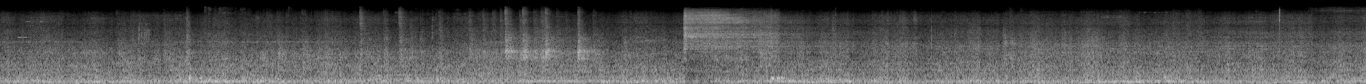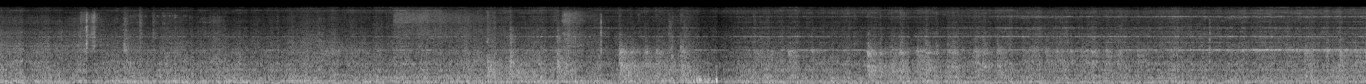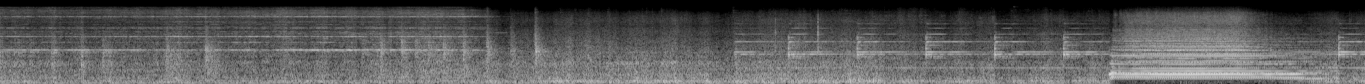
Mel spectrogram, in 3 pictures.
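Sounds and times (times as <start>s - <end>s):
diesel locomotives: 0.0s - 40.9s
freight train rumbling and clattering: 0.0s - 40.9s
high-pitched wheel squeal: 15.3s - 32.4s.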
